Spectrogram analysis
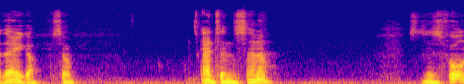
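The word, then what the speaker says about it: Ayrton Senna: say it like properly want to try so Anon Center there you go so Anon Center his full name is etan Sil etan Sena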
